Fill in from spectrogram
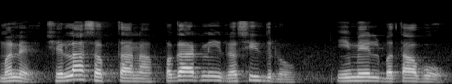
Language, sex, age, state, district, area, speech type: Gujarati, male, 45-60, Gujarat, Morbi, rural, read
